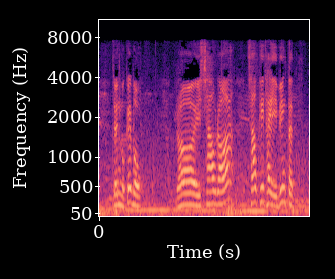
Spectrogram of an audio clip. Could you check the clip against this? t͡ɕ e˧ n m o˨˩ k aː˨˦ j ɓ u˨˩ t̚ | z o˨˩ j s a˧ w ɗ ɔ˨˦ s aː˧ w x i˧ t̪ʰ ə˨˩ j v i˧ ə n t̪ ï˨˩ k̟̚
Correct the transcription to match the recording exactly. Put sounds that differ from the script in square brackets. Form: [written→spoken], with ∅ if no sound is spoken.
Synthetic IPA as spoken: t͡ɕ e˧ n m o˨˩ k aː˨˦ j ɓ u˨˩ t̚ | z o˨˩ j s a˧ w ɗ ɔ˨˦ s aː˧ w x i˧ t̪ʰ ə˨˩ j v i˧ ə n t̪ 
